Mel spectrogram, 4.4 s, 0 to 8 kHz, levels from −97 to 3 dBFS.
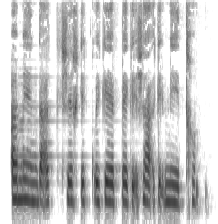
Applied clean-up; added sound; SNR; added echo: neural mask model DeepFilterNet 3.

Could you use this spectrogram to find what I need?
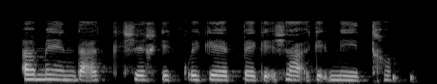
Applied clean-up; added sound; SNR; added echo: none; none; none; none.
